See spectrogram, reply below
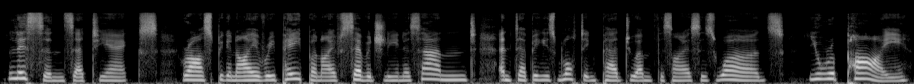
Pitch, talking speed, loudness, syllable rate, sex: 200 Hz, 160 wpm, -20 LUFS, 4.8 syllables/s, female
